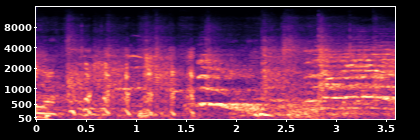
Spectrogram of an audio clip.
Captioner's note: laughing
